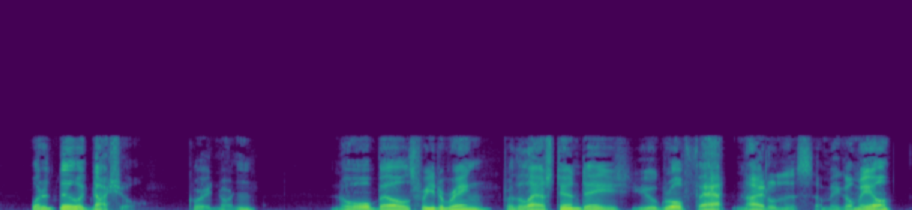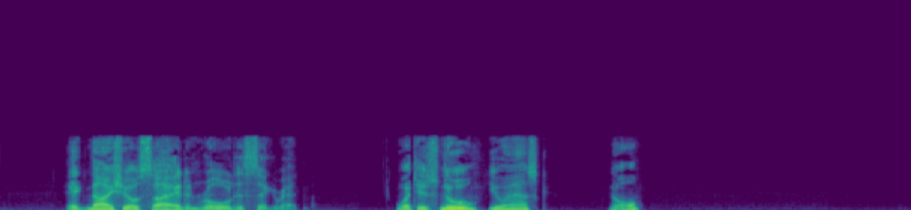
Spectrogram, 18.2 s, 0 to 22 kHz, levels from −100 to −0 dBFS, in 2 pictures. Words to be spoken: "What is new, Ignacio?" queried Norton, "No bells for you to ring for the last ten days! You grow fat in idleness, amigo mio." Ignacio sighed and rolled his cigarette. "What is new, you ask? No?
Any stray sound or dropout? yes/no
no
